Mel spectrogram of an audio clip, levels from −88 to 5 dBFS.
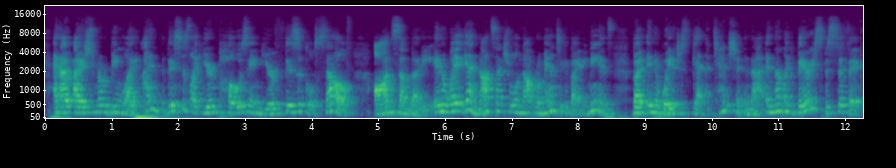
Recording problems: off-mic speech; far
room echo; slight; dies away in 0.4 s

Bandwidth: 14.5 kHz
